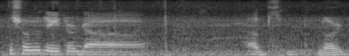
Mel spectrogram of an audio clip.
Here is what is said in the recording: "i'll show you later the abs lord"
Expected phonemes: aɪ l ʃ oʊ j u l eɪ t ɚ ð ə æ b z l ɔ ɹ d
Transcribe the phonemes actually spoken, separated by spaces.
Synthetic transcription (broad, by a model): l ʃ oʊ j u l eɪ t ɚ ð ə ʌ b s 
